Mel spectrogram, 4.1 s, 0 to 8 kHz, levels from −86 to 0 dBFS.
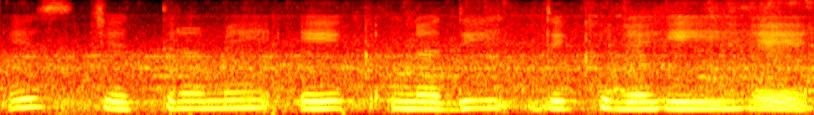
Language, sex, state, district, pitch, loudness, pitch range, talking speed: Hindi, female, Madhya Pradesh, Dhar, 185 Hz, -14 LUFS, 180-195 Hz, 120 wpm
